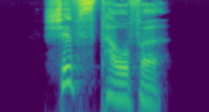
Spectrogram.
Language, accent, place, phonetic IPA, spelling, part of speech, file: German, Germany, Berlin, [ˈʃɪfsˌtaʊ̯fə], Schiffstaufe, noun, De-Schiffstaufe.ogg
- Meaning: ship christening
